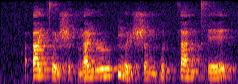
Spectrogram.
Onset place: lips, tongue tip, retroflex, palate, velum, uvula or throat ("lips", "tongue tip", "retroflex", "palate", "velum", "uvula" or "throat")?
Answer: throat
